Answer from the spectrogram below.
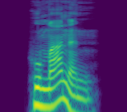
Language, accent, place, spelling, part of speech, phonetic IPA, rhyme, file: German, Germany, Berlin, humanen, adjective, [huˈmaːnən], -aːnən, De-humanen.ogg
- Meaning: inflection of human: 1. strong genitive masculine/neuter singular 2. weak/mixed genitive/dative all-gender singular 3. strong/weak/mixed accusative masculine singular 4. strong dative plural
